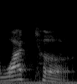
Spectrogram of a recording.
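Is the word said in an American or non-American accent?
non-American. It is said in a non-American accent. "Nó không đọc là water"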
